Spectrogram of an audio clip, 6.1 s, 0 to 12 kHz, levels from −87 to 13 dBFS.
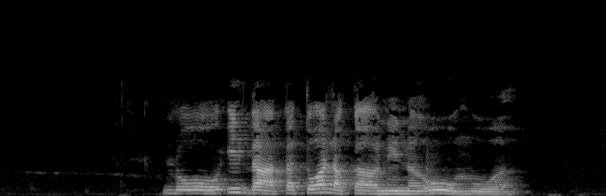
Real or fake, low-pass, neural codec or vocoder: real; 7.2 kHz; none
